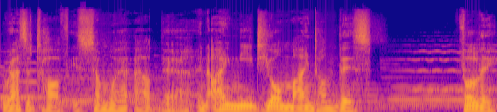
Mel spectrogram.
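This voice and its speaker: An actor playing a steady investigator in a fantasy video game, measured, earnest and authoritative. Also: male voice, lowish voice, faint music behind, close to an everyday voice. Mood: concerned. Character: steady, commanding male investigator in fantasy city. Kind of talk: dramatic video game voice acting.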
